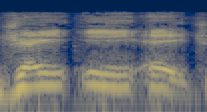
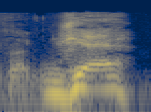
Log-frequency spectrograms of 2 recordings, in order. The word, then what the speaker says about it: Jeh: He said yesterday, John, J-E-H is how he spells it. Jeh. Hey, Joe John. He pronounces it Jeh Johnson, right?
